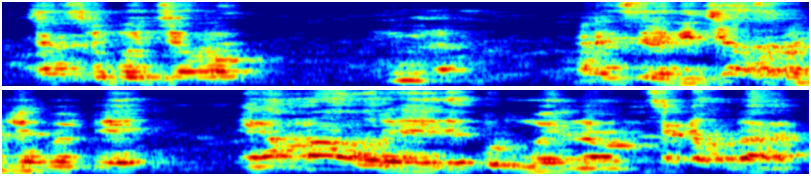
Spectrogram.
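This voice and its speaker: A man's voice: on the high side, quick pace. A man with a Tamil Nadu accent gives an earnest, emphatic religious testimony to a congregation, repeating phrases to stress them. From Tamil Nadu, India. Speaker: church member giving a testimony, lay speaker. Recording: echoey, distant conference call with loud noise.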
